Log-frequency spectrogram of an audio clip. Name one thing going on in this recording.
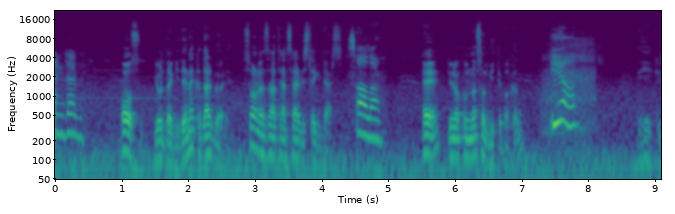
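A boy speaks softly, close by.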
